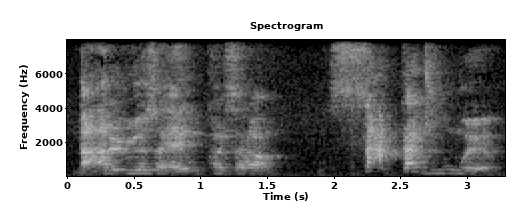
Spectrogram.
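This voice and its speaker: A male pastor delivers an animated expository sermon, his voice high and bright. He keeps putting questions to the listeners and acting out the voices in scripture. The sound is roomy and a little distant, as if caught from across the sanctuary. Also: normal speed. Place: church sanctuary.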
